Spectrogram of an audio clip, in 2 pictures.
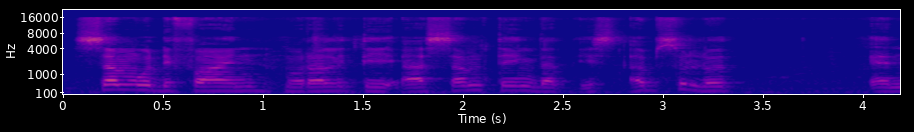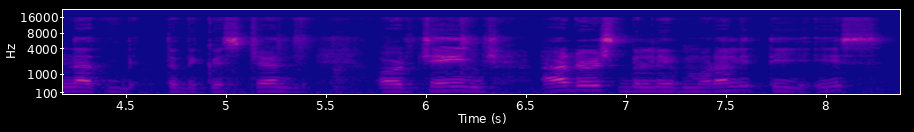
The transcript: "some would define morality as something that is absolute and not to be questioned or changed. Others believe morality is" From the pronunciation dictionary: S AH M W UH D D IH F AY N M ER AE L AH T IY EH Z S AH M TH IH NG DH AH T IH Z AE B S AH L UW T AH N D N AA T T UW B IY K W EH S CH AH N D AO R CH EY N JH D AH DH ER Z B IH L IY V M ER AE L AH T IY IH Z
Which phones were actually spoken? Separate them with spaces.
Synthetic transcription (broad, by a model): S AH M W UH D D IH F AY N M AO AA L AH T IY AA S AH M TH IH NG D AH T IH S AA B S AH L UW T AH N D N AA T T UW B IY K W EH S CH AH N D AO R CH EY N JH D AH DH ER S B IH L IY V M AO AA L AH T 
